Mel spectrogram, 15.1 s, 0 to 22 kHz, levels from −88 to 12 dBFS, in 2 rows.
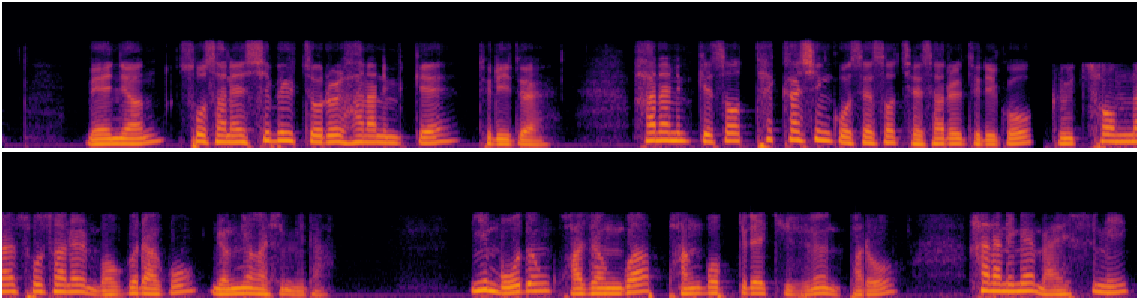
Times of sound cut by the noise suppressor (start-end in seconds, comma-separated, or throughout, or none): none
